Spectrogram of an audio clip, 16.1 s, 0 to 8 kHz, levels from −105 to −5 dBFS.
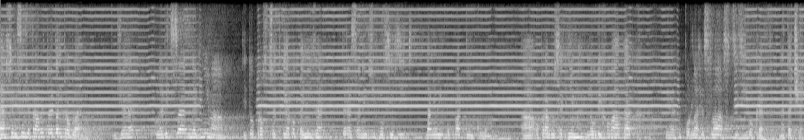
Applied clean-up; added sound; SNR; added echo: none; Trumpet; 6 dB; reverberation time 1.7 s.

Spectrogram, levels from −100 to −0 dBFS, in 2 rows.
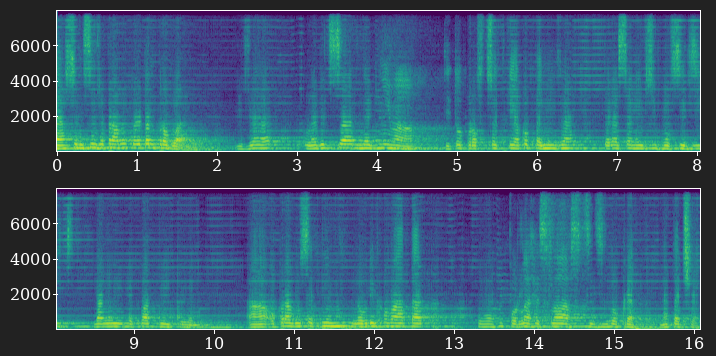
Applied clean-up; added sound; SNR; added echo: neural separator model SepFormer DNS4.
